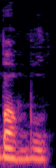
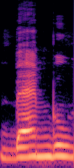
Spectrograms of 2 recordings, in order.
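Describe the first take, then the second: First: The first vowel sounds like the vowel in 'cup'. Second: The first vowel sounds like the vowel in 'cat'. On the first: The speaker calls it right. "इसका सही sound होता है बम्बू" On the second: The speaker calls it wrong. "जिसे बहुत से student बैम्बू भी पढ़ते हैं"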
